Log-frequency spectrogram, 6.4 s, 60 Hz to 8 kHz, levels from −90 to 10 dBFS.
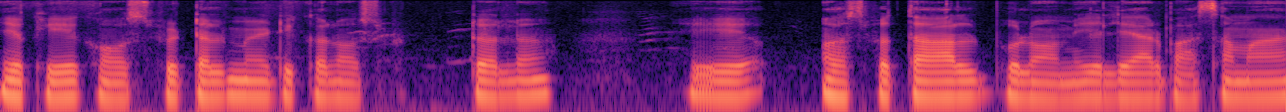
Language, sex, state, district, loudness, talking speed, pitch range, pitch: Garhwali, male, Uttarakhand, Uttarkashi, -20 LUFS, 105 wpm, 110-120 Hz, 115 Hz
